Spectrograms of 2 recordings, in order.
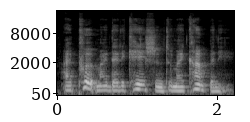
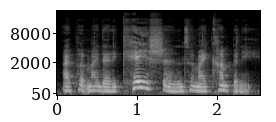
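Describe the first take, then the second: First: Put, dedication and company get equal stress. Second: Pitch rises on dedication and falls on company. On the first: The speaker calls it wrong. "Instead of putting equal stress on put, dedication, and company" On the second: The speaker calls it right. "I'm going up on dedication and I'm going down on company"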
